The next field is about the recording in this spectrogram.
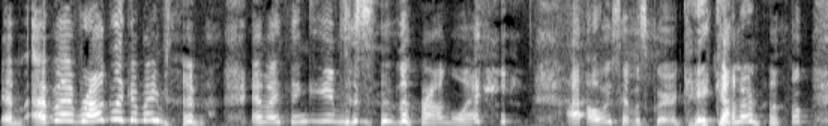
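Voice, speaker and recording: Raised and projected, a man's extremely high voice races at a very fast pace with lively intonation yet long, frequent pauses. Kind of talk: casual chat.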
